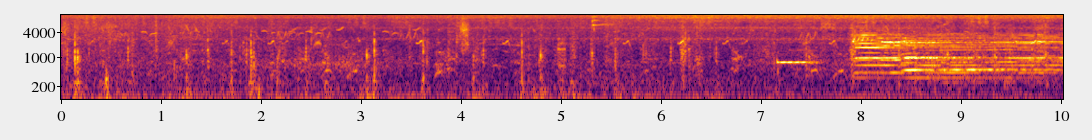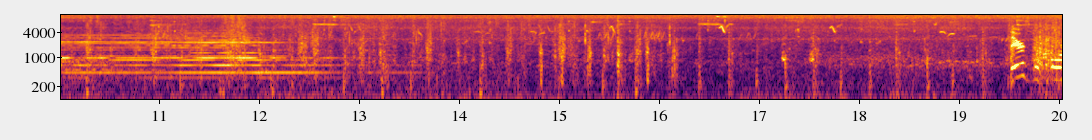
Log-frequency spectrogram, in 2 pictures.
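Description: Saddled horses' hooves clop steadily in a walking rhythm in the video game Red Dead Redemption, under ongoing talk and background music, the footfalls fairly close and moderately loud.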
